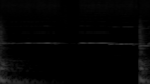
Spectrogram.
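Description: Very faint fabiol, a small wooden flute, holding a high note that steps slightly up and back down about a second in.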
